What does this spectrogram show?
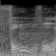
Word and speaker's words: Volvo: first time uh kieran it's pronounced volvo have you know exactly uh guys we're just approaching flight level 360.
